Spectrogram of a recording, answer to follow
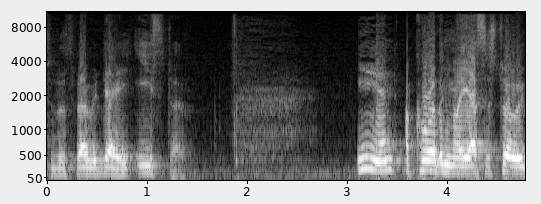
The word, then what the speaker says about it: Ishtar: Now a lot of people thinks it's pronounced Ishtar. I S H T A R. People check the Babylonian Tour. Once again, it is properly pronounced to this very day, Easter.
